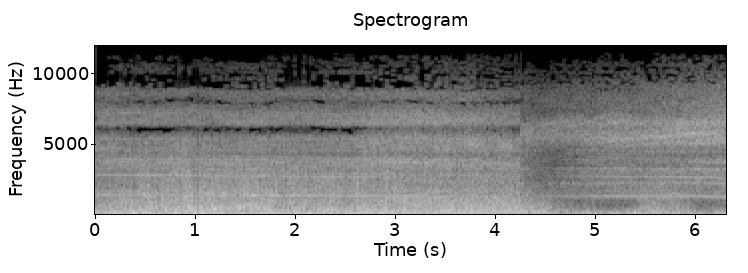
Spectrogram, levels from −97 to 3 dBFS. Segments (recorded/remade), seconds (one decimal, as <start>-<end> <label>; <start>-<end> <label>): 0.0-6.3 recorded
